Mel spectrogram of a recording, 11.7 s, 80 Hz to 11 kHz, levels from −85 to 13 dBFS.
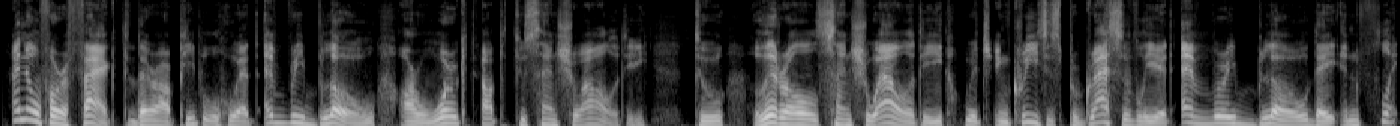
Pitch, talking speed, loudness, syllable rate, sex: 135 Hz, 145 wpm, -19 LUFS, 5.1 syllables/s, male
